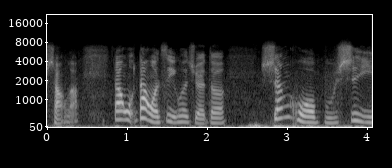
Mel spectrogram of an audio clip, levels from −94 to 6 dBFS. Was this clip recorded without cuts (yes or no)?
no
